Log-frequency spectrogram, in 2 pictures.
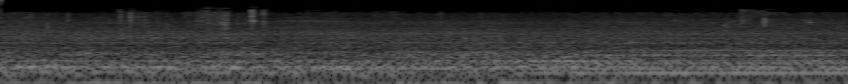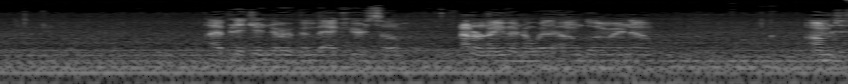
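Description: A car engine hums steadily from inside the car as it drives along a road.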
